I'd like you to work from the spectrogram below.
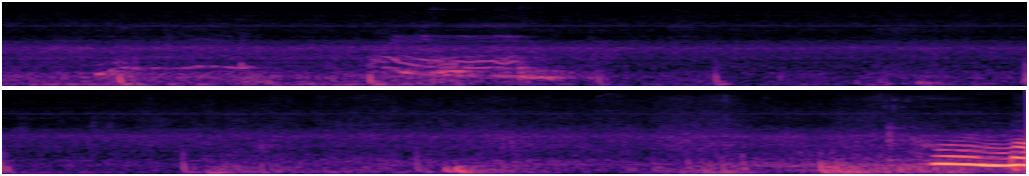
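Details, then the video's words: Tame fox indoors in a kitchen, squeaking as if complaining: a short whiny squeak, then a longer wavering, falling squeal with bright overtones, a quiet stretch with faint knocks and clicks, and a loud shrill squeal at the end. "Алиска скрипит на кухне, жалуется на жизнь"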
